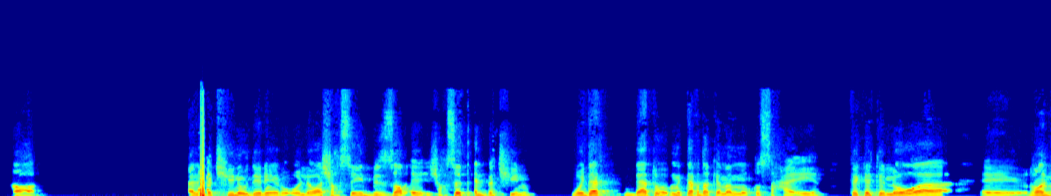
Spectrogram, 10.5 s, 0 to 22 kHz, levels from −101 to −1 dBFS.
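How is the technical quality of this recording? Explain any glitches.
The recording is marred by three corrupt frame decoded glitches, at 1.99 to 2.11 s, 4.93 to 5.00 s and 9.13 s. Damaged compressed frames were decoded anyway, misplacing energy in frequency. The result is brief chirpy noise bursts over the speech, loudest at 2 s, near -10 dBFS.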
